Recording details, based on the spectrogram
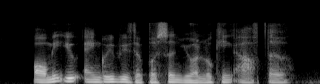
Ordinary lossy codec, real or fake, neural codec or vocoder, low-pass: none; fake; codec, 16 kHz, 0.8 kbps, ZipCodec; 7.2 kHz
